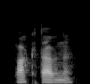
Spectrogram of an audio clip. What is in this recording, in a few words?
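"пактавны", Komi, male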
